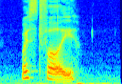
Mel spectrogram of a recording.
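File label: "wistfully", American English; pronunciations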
